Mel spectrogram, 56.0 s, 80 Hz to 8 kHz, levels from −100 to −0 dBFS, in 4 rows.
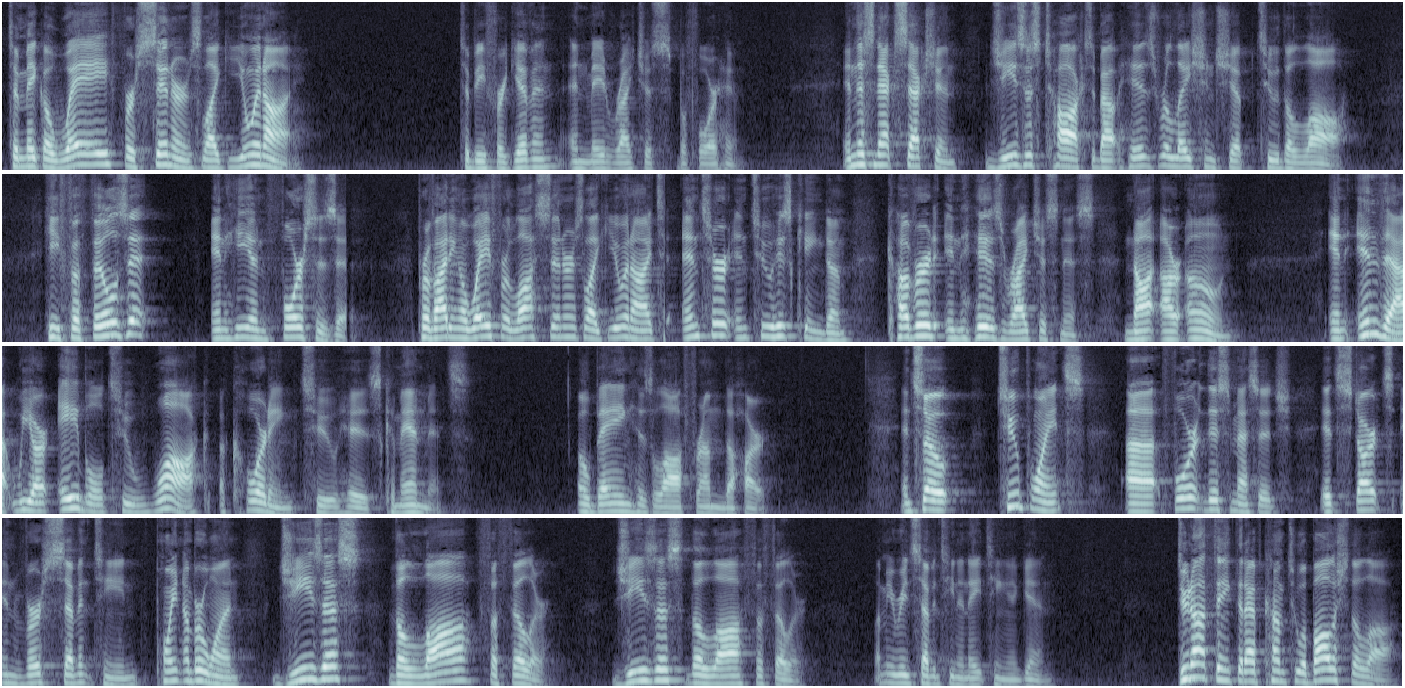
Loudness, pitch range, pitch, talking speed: -21 LUFS, 120-170 Hz, 145 Hz, 125 wpm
